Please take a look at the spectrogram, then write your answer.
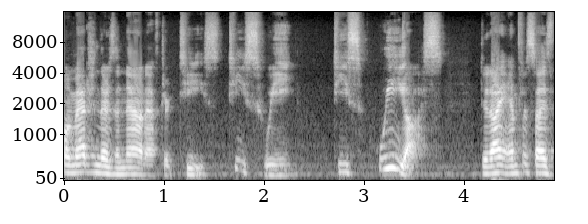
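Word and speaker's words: τις: This one doesn't have a written accent, but is pronounced with it.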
